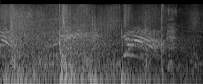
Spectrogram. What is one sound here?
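Electric blasts crackle and zap.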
